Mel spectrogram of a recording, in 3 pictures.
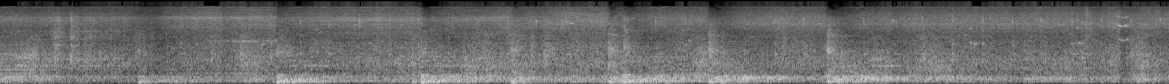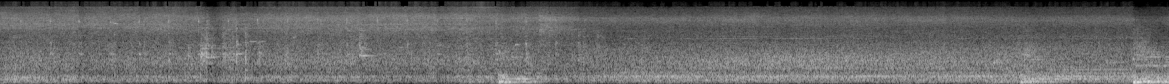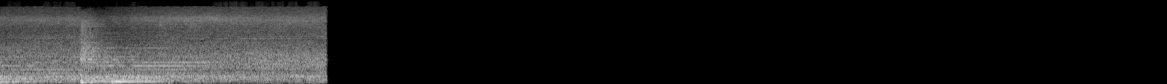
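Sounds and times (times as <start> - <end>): steady hissing: 1.1 - 17.8.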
